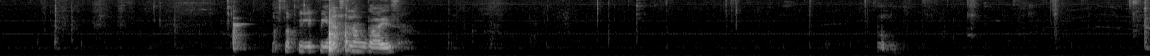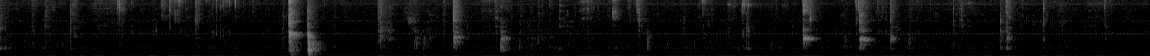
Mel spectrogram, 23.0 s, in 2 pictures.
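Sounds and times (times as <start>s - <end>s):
chewing: 5.9s - 14.1s, 15.2s - 22.7s.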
